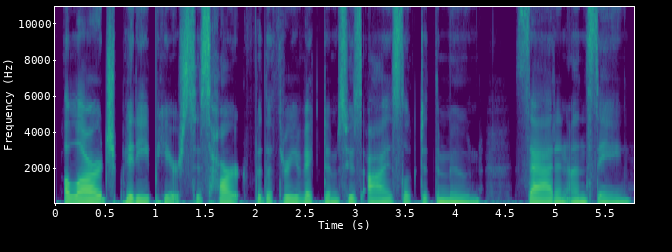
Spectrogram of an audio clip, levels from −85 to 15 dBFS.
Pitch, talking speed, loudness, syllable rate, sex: 190 Hz, 195 wpm, -17 LUFS, 5.0 syllables/s, female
